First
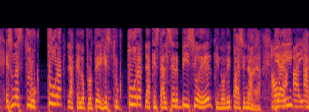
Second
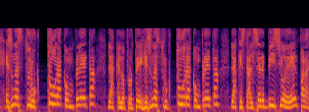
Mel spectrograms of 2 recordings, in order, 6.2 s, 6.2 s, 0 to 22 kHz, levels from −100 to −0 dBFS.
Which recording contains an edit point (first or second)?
first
